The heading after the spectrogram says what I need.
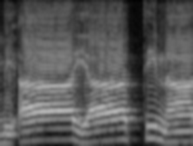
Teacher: ता को नहीं खींचेंगे क्योंकि ता मुतहर्रिक है, यहाँ पर अलिफ खींचेंगे, अलिफ मद्दा है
